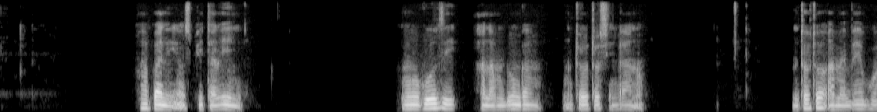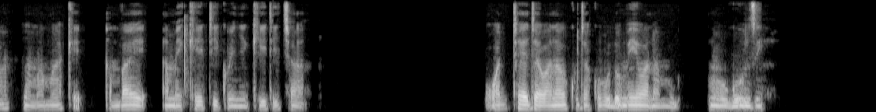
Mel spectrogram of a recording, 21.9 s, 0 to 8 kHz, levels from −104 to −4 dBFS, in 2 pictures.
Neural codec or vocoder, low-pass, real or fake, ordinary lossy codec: vocoder, 22.05 kHz, 80 mel bands, Vocos; 7.2 kHz; fake; AAC, 48 kbps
